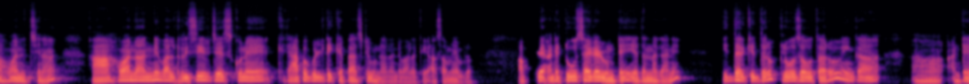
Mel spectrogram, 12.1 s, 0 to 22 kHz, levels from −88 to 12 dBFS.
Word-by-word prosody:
ఆహ్వానించినా, 110 -2 -2 0.6
ఆ - - +5
ఆహ్వానాన్ని 130 +4 +3
వాళ్ళు 125 -4 +1
రిసీవ్ 135 +4 +1
చేసుకునే 125 -1 +1 0.4
కేపబిలిటీ, 120 +2 0
కెపాసిటీ 110 0 -3
ఉండాలండి 85 -2 -10
వాళ్ళకి 80 0 -11
ఆ - - -7
సమయంలో. 85 -3 -8 0.6
అప్పుడే 115 +5 +1
అంటే 115 +1 +1
టూ 130 - +6
సైడెడుంటే 115 -5 +5 0.2
ఏదన్నా 100 -1 0
గాని, 95 - -3 0.6
ఇద్దరికిద్దరు 125 +3 +2
క్లోజవుతారు 120 - +2 0.2
ఇంకా 125 -1 -2 0.7
ఆహ్, 100 -1 -4 0.2
అంటే 110 +1 -1
115 Hz, 115 wpm, -23 LUFS, 105-125 Hz, 0.7 s, టూ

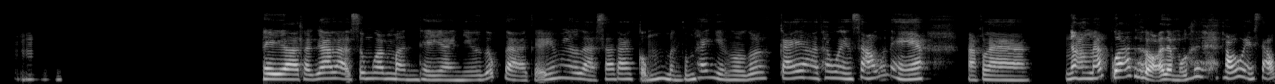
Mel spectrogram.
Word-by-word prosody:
Ừm. 225 -1 -17 2.0
Thì, 250 -1 +6
à, 235 -1 +6
thật 230 -1 -2
ra 270 +1 +3
là 265 -2 +1
xung 275 0 -6
quanh 265 -1 -1
mình 225 -3 -3
thì, 210 -2 -5
à, 200 -1 -3
nhiều 200 +1 -7
lúc - - -6
là, 190 -1 -1
kiểu, - - -5
giống 270 +4 -4
như 285 -3 -5
là, 230 -5 -1
sao 240 +4 -3
ta, 250 0 0
cũng 255 +3 -3
mình 215 -4 -4
cũng 225 +2 -4
thấy 310 +3 -3
nhiều 255 -7 -6
người 210 -1 -4
có 270 +4 -3
cái 285 +3 0 0.2
thói 305 +1 -5
quen 265 -3 -2
xấu 275 +1 -1
nè, 245 +1 +3 0.5
hoặc 210 +2 -2
là 205 -2 +1 0.4
ngăn 270 +1 +2
nắp 280 - +3
quá, 330 +4 +6
tui 340 -4 -3
gọi 225 - +7
là 230 - +6
một 200 0 -4
cái 370 - -1 0.2
thói 275 +2 +7
quen 340 -8 -2
xấu. - - 0
245 Hz, 210 wpm, -23 LUFS, 215-275 Hz, 2.0 s, gọi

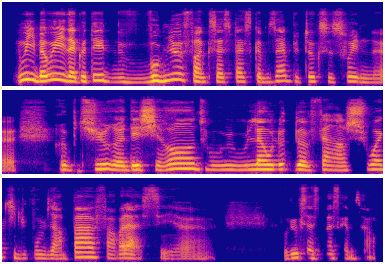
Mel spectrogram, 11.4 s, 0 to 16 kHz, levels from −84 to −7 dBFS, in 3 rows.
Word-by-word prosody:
Oui, 265 +2 +4
bah, 215 - +8
oui, 275 +2 +5
d'un 205 -3 +7
côté 220 +5 +2
d 185 -5 -7
vaut 175 +6 +2
mieux, 250 +6 +2
enfin, 205 -7 -1
que 190 - -14
ça 190 - -2
se 185 - -11
passe 195 +1 -6
comme 185 -2 -6
ça 220 +5 -4
plutôt 200 -2 -6
que - - -10
ce 180 - -6
soit 205 +3 -3
une, 175 -3 -7
heu, 165 - -8 0.4
rupture, 200 +3 0
heu, 180 -2 +3
déchirante 205 +5 +3
ou 190 -1 -5
l'un 200 +1 +4
ou 200 - +6
l'autre 210 +1 -1
doive 190 -2 +3
faire 185 +1 -5
un 170 0 -5
choix 205 +3 -1
qui 205 -1 -11
lui 165 -1 -15
convient 165 -2 -10
pas, 215 +7 0
enfin, 210 -6 -8
voilà, 90 - -3
c'est, 75 -2 -15
heu, 80 0 -14 0.9
vaut - - -16
mieux 180 - -3
que 185 - -7
ça - - -9
se 165 - -12
passe 175 0 -15
comme 160 0 -15
ça. 155 +7 -18
195 Hz, 250 wpm, -20 LUFS, 175-210 Hz, 0.9 s, bah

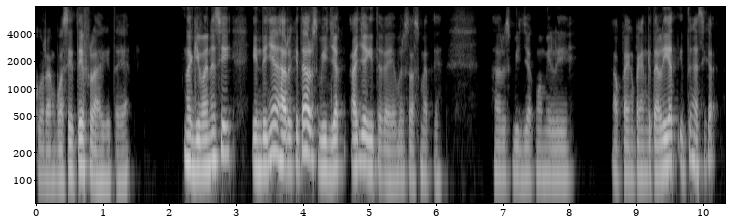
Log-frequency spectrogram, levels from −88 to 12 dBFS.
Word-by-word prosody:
kurang 110 -1 -6
positif 130 +5 +2
lah 105 -2 -1
gitu 105 0 -11
ya. 110 - -7 0.9
Nah, 155 - +6
gimana 140 +4 +4
sih, 200 - +4 0.4
intinya 145 +8 +4
haru 150 -2 +7
kita - - -1
harus 175 - -3
bijak 135 +1 +3 0.2
aja 155 +3 +3
gitu 130 -1 -4
Kak 110 - -2
ya - - -6
bersosmed 115 0 -9
ya, 105 - -12 0.8
harus 120 0 -7
bijak 115 0 -7
memilih, 115 0 -7 0.7
apa 115 0 -11
yang 120 - -9
pengen 120 0 -5
kita 125 - -1
lihat, 155 +2 +4
itu 130 +1 -11
enggak 140 -3 -3
sih 145 - -16
Kak? - - -7
120 Hz, 180 wpm, -21 LUFS, 115-140 Hz, 0.9 s, haru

